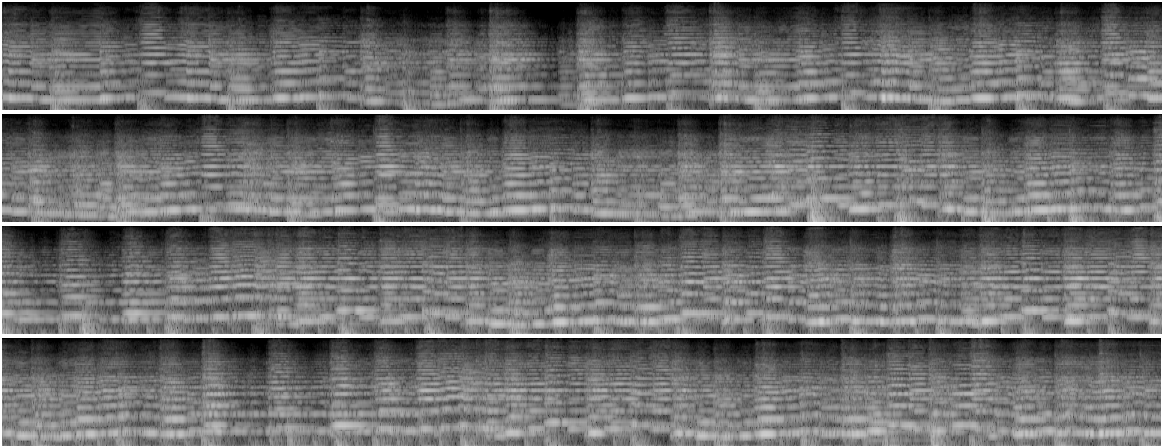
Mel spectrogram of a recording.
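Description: Two fiddles play a lively Québécois reel together over a steady low beat. Piano accompaniment comes in about a third of the way through and fills out the bass.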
